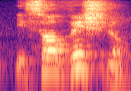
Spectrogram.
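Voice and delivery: usual speaking voice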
